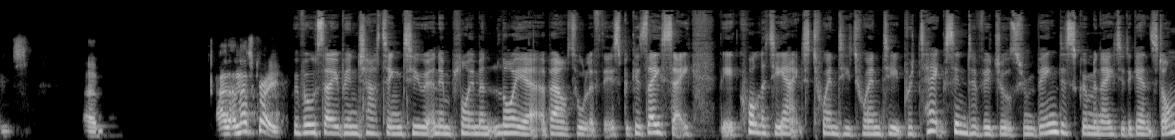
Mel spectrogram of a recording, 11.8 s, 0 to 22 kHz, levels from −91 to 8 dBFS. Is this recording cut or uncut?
cut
